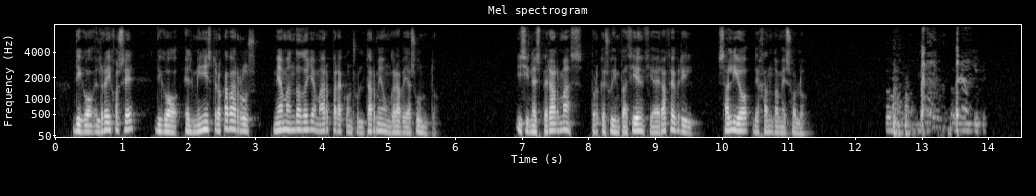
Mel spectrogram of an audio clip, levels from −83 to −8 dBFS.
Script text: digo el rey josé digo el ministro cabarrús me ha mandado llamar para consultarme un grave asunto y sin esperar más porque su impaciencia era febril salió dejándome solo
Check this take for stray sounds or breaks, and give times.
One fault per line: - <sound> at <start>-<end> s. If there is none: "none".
- throat clearing at 12.4-14.0 s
